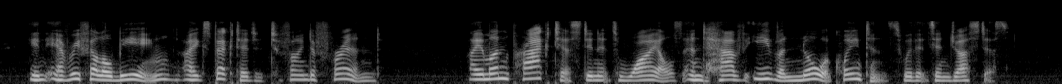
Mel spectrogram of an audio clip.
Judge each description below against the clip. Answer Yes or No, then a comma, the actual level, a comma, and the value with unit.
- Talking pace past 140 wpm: No, slow, 135 wpm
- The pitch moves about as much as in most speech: Yes, average, 4.1 semitones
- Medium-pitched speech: No, high, 210 Hz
